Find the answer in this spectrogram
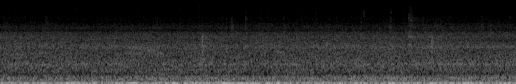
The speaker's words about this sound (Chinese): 有没有听到我这里下雨了？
